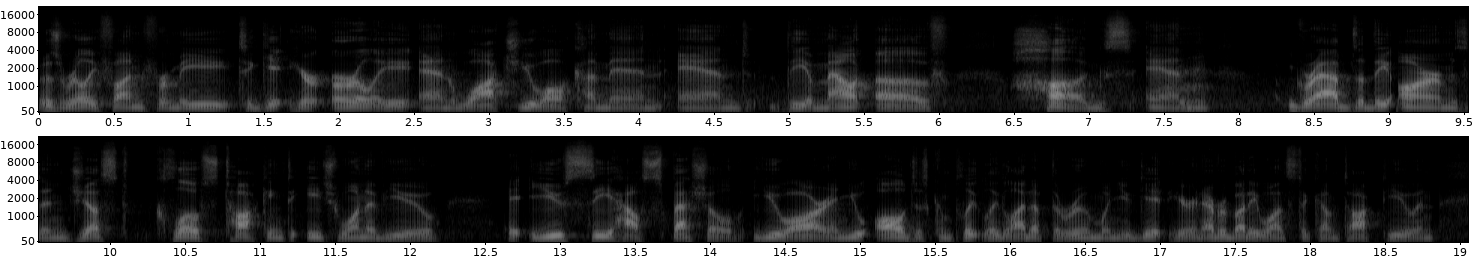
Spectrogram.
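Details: Adult man speaking; ordinary speech.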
